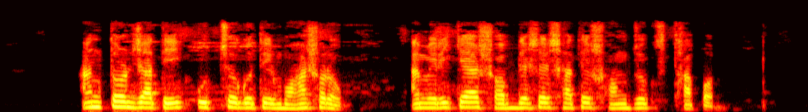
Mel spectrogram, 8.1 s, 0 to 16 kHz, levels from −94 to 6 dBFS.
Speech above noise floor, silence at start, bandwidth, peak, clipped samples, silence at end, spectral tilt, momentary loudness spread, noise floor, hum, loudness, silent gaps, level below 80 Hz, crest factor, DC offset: 66 dB; 0.8 s; 7.8 kHz; -2 dBFS; under 0.1%; 0.95 s; -6 dB/octave; 10 LU; -83 dBFS; none; -17 LUFS; none; -56 dBFS; 16 dB; under 0.1%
